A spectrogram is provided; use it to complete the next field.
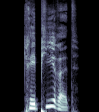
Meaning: second-person plural subjunctive I of krepieren
- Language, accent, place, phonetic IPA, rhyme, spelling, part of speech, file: German, Germany, Berlin, [kʁeˈpiːʁət], -iːʁət, krepieret, verb, De-krepieret.ogg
